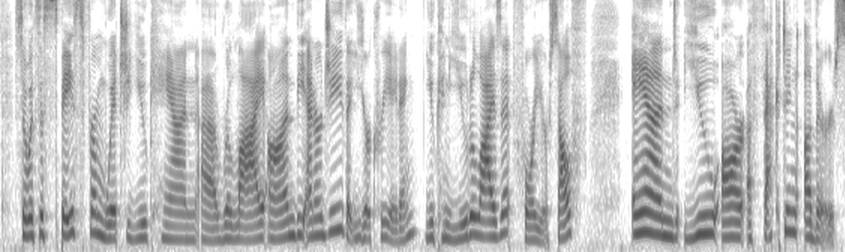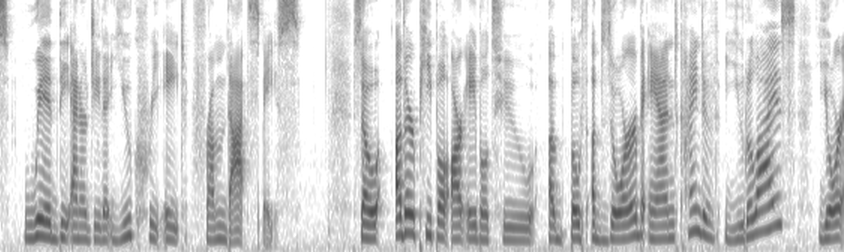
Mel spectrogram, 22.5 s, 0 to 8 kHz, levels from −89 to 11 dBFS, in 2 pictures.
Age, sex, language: 20-39, female, English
